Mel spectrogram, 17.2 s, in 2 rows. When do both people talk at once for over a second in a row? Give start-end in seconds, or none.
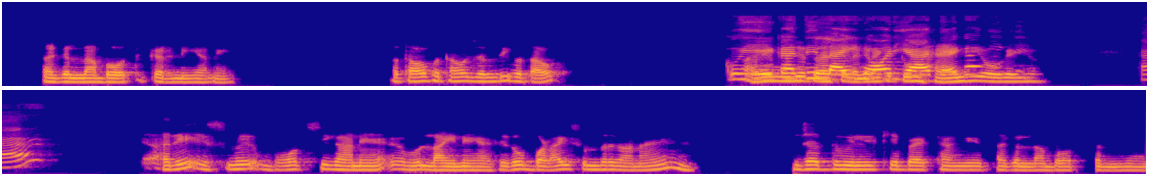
5.6-7.8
